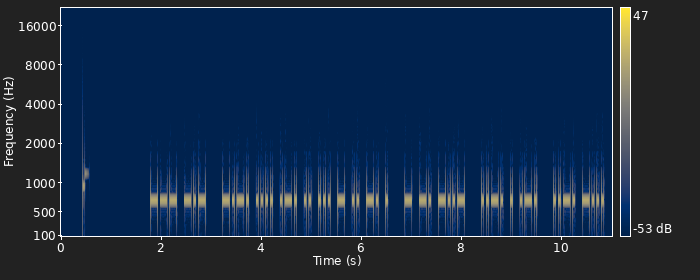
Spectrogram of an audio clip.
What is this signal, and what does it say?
Morse code, heard as a keyed tone, about 25 wpm, 700 Hz. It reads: OK CHRISTINE TNX FER FB
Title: Practice QSO - Exchange 4 - Ending - 25wpm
